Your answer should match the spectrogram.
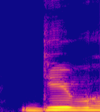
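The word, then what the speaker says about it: give: गया गर्ल हो गया यहां पर जी के बाद में आई आया है जी के बाद में जैसे यहां पर बोला कि जी के बाद में आई रहेगा तो ज पढ़ेंगे लेकिन यहां पर ग पढ़ा जा रहा है तो ये स्पेलिंग्स आपको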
